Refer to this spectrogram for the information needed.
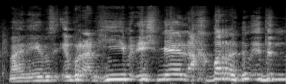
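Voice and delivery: high, loud mock Arabic accent. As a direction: reel it off in a put-on Arabic accent. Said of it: "the Arabic accent was so great".

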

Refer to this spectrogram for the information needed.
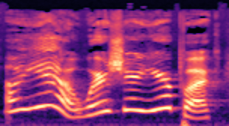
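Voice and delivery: high, slow coaxing question; sweet mom voice. Retold or imitated. Mom gently questioning daughter.

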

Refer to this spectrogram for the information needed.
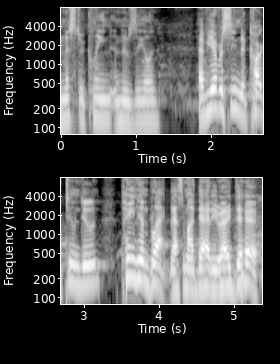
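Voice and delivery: ordinary delivery

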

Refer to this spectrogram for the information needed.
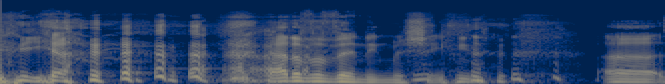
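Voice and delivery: ordinary talk, nothing marked

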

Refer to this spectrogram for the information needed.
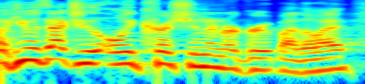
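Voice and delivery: normal talking voice

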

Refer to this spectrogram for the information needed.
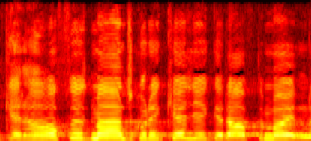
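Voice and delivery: put-on high-pitched panicked young lad; nervy mock shout in a high young voice; nervous shouting. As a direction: retell a frightened boy's warning, pitched right up. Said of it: "really nervous... He's shouting".

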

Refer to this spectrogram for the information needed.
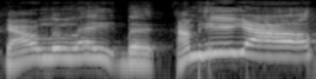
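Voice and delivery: high, loud hype greeting; excited. Real, not acted. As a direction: sing out the welcome. Greeting listeners, show host.

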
